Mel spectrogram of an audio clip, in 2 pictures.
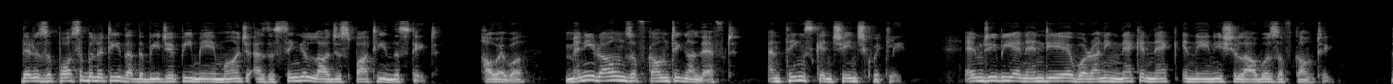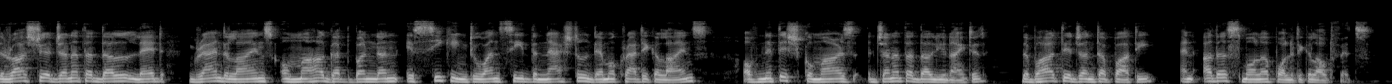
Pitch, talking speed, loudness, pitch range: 130 Hz, 165 wpm, -23 LUFS, 120-145 Hz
